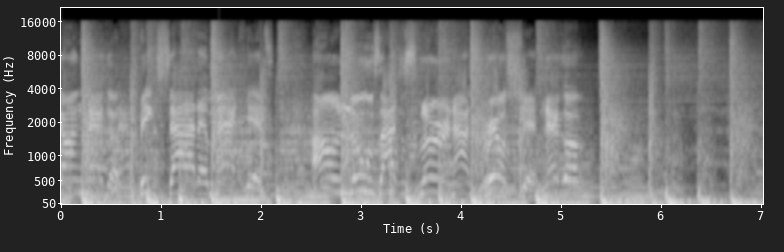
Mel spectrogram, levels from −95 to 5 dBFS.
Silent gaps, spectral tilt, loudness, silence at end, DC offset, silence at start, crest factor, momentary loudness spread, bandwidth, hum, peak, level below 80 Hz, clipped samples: none; -3.5 dB/octave; -14 LUFS; 0 s; under 0.1%; 0 s; 14 dB; 7 LU; 16.5 kHz; none; 0 dBFS; -20 dBFS; under 0.1%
